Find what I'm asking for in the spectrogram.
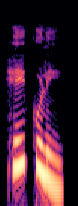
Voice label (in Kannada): "ಹುಗುಳು", kannada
